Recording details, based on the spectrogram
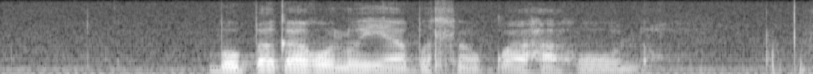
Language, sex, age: Southern Sotho, male, 25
